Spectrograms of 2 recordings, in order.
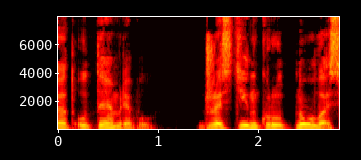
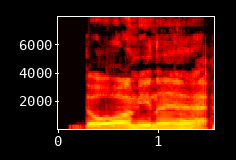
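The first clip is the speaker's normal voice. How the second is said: high, long-held battle cry; slow, sonorous cry; ringing shouted invocation; 4 semitones higher, 4 dB louder, much slower than usual. A narrator's reading. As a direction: draw the holy name out like a bugle. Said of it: "продовжував кричати Майкл".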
